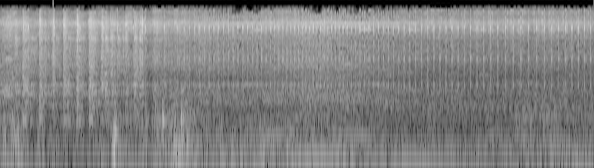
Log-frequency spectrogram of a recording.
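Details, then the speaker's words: Engine idling on three cylinders with one spark plug disconnected, and a gasoline smell is noted. The idle stumbles with an uneven, lumpy beat and irregular puffs instead of a steady rhythm: a misfire from the dead cylinder. "tambi conectas una bujía el funcionamiento es muy similar también trabajando Únicamente con tres cilindros Pero puedes detectar también un olor a gasolina sin una bujía funciona"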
